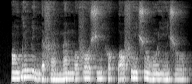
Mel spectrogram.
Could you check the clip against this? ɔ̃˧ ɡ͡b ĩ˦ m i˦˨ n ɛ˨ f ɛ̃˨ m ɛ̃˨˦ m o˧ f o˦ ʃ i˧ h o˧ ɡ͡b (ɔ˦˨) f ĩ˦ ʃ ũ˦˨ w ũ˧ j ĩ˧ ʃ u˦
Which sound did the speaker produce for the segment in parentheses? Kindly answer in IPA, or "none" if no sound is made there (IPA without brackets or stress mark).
ɔ˧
